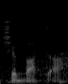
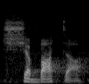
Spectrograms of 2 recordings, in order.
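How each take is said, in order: First: Ciabatta softer and lower, clipped to /əbɑtə/; playful ciabatta. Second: Said in the usual way. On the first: Shown as a demonstration. Preacher plays with the bread name, softer and lower. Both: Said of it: "we always play around with this at home".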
